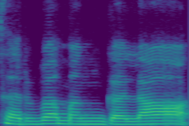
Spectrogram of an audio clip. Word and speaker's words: Sarvamangala: Before that, there were questions regarding this, the pronunciation of Sarvamangala, whether it is la or la. So we pronounce this as Sarvamangala, la, yara, la itself.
